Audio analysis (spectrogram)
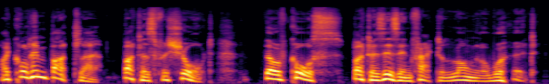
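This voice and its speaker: Posh older lady in a storybook, brisk and teasing, pitched up, lots of swing in the voice, man doing her. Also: big pitch swings, breathy edge, no room sound, clean studio sound. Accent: upper-class English. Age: over forty. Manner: brisk, commanding, wry and talkative. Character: tall, proud older woman, brisk and teasing. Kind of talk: audiobook dialogue.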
